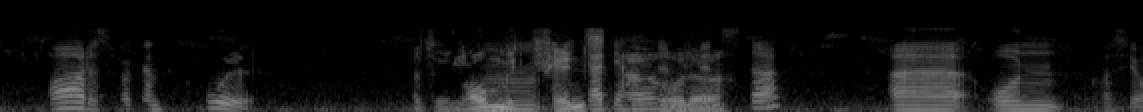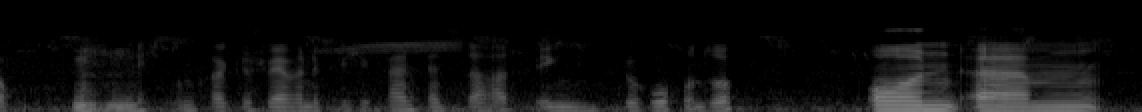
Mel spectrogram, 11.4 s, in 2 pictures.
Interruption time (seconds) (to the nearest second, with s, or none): 2 s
